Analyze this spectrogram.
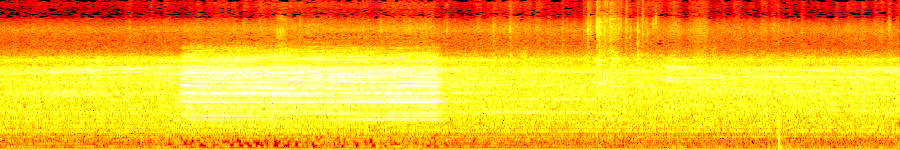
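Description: HO scale diesel locomotive's sound-decoder horn: one long blast of about two and a half seconds, starting about two seconds in.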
